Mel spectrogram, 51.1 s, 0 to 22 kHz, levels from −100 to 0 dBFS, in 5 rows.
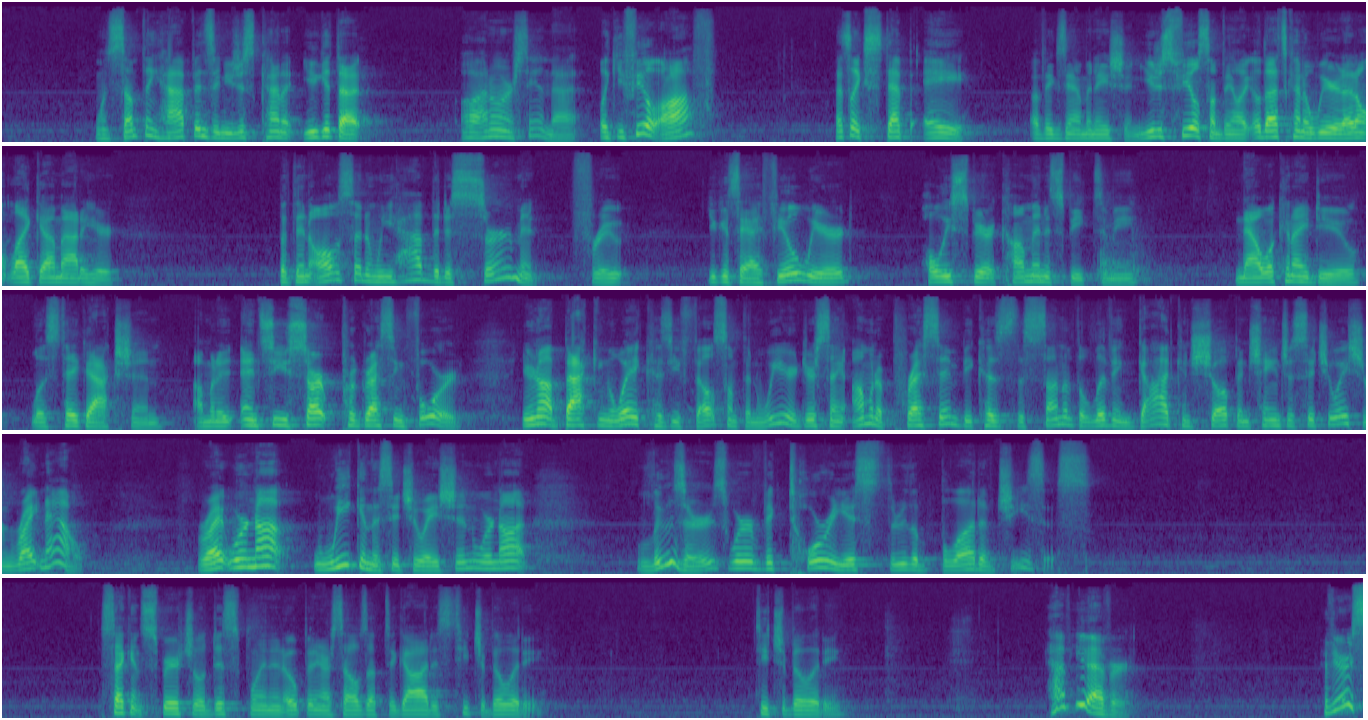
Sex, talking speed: male, 180 wpm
